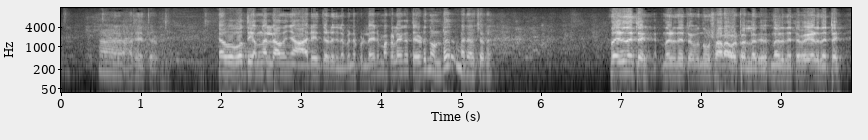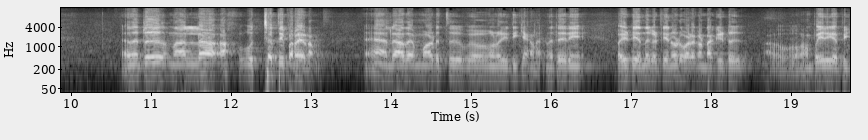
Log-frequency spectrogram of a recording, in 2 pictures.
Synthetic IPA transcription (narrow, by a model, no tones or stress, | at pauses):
aa̰ːɾɐjɐmt̪eɽunːu | ɲaot̪ːiɐŋːɐɐlːaːðeɲanaːɾɐjɐmt̪eɽunːilːɐp̬inːe̞piɭːaːjilumɐkːɐɭejokːet̪eɽunːuɳɖɨɐŋːɐneut͡ɕːɐðe | neɻunːiʈːeenːeɻunːiʈːɨnːɨuʂaːɾaːʋiʈːɨɐlːɐðemḛnːeɻunːiʈːeʋeeɻunːiʈːe | ḛnːiʈːɨnɐlːɐut͡ɕːɐt̪ːipɐrɐjɐɳɐ̰m̰ | ɐlːaɐðemːɐɽut̪ːɨɳiɾikʲːa̰ːɳɨ̰enːiʈːɨɐni | ʋɐjiʈːienːɨkeʈːijɐno̞ːɽɨʋɐɻɐkːouɳɖaːkːijiʈːɨ̰ | pejɾikepːikʲːa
